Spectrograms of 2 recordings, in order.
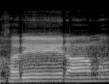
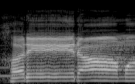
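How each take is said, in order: Both takes have the same delivery.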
